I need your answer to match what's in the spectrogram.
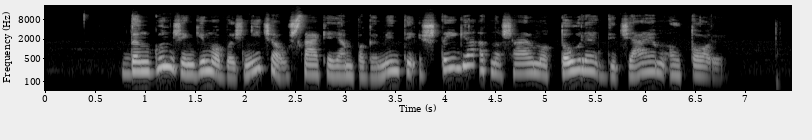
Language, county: Lithuanian, Klaipėda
